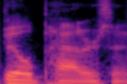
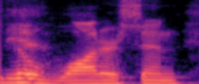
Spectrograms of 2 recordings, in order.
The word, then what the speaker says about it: Watterson: I messed this up it's not Bill Patterson it's Bill Watterson thank you uh Blacklist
